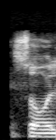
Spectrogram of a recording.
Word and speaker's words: sole: So, we don't say sole. Now, English would have pronounced that word as sole, right? The English instinct of saying we say S U S O L E, we say sole. But, we say every alphabet. Sole.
